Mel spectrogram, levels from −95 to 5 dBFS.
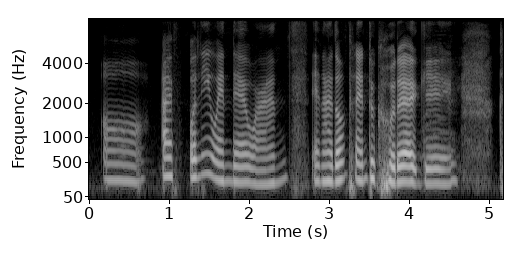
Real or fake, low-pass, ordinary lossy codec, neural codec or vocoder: real; none; none; none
